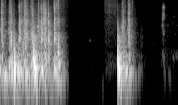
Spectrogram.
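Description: Minecraft door clicks shut once with a short wooden thunk, followed by a faint tap, after a voice speaks briefly.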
